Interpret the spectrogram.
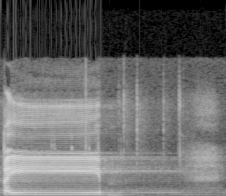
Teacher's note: Ini qaf ini huruf qalqalaf. Jadi dia posisinya di pangkal lidah ya, bukan di tenggorokan ya. Jadi jangan dibaca khim, tapi qim.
